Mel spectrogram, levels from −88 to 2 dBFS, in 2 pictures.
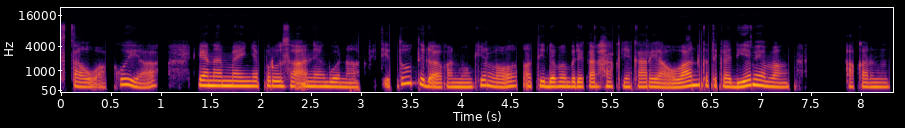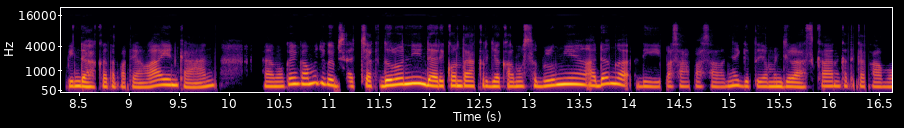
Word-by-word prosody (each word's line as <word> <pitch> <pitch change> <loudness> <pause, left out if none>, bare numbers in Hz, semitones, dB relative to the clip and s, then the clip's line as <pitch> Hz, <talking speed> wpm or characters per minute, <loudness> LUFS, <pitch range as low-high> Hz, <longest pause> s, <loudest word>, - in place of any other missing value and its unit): setahu 85 - -5
aku 255 - -14 0.2
ya, 160 - -6 0.6
yang 225 -1 +5
namanya 205 -1 +3
perusahaan 200 -1 -1
yang 185 0 -1
bonafide 170 -2 -5
itu 285 - -5
tidak 250 - +1
akan 170 - -2
mungkin 170 +7 -3
loh, 170 +2 -2
eee, 195 - -5
tidak 185 -2 +2
memberikan 180 0 -1
haknya 175 -2 -5
karyawan 175 +1 0
ketika 205 -5 -4
dia 185 +4 +4
memang 180 -5 -1 0.7
akan 175 0 -6 0.3
pindah 200 -2 +3
ke - - -4
tempat 170 -2 -7
yang 165 0 -3
lain 245 +3 +3
kan. 165 +2 -3 0.6
Nah 195 - -1
mungkin 230 +9 +2
kamu 280 +2 +5
juga 245 -5 +3
bisa 195 - -10
cek 205 - -1
dulu 230 +3 +8
nih 305 0 +9
dari 205 -2 +4
kontrak 210 -1 +2
kerja 195 -2 0
kamu 190 +1 -1
sebelumnya. 230 +8 +5 0.2
Ada 215 +5 +2
nggak 270 -5 +2
di 190 - -3 0.2
pasal-pasalnya 185 0 -7
gitu 190 0 -7
yang 185 - -2
menjelaskan 185 +2 -3
ketika 195 -1 -9
kamu, 175 -1 -6
190 Hz, 180 wpm, -21 LUFS, 175-210 Hz, 0.7 s, nih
